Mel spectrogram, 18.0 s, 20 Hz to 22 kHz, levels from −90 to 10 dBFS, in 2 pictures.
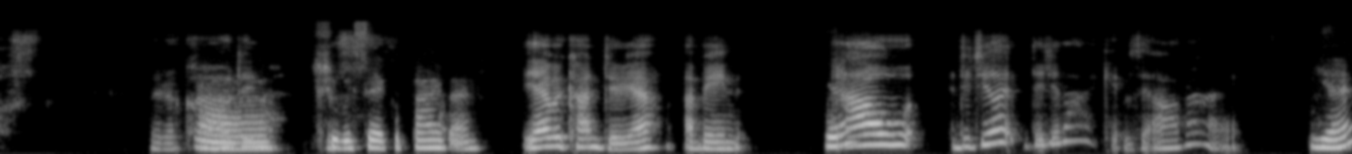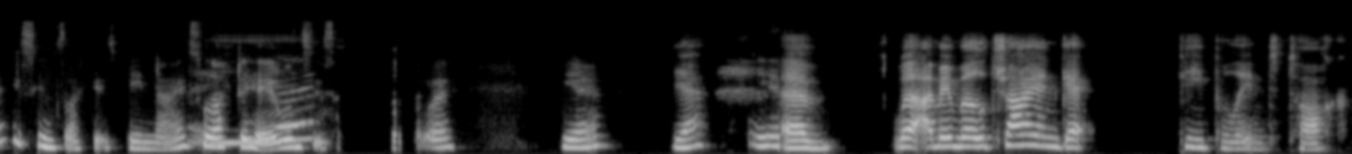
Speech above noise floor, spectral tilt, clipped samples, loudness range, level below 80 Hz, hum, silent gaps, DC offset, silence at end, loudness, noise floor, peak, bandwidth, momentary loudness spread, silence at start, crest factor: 66 dB; -6 dB/octave; under 0.1%; 5 LU; -74 dBFS; none; 1.96-2.01 s, 3.28-3.34 s; under 0.1%; 0.05 s; -23 LUFS; -88 dBFS; -6 dBFS; 12 kHz; 16 LU; 1 s; 18 dB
